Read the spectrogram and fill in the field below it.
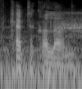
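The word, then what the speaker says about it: Katakolon: bridge on a very warm welcome to catalog catacolon which is the correct pronunciation according to the local Pilots so we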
